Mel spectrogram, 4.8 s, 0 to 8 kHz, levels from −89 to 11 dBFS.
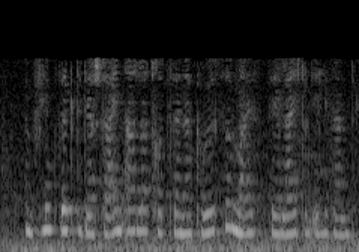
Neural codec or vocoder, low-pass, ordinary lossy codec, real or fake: none; 7.2 kHz; AAC, 16 kbps; real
